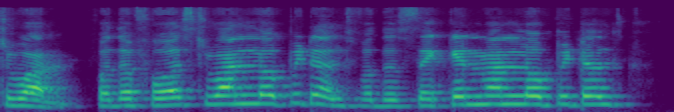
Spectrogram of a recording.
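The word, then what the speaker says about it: L'Hôpital: by lals limit by El hospitals usually people pronounce it like this but actually it is lital H just silent by lal's rule for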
